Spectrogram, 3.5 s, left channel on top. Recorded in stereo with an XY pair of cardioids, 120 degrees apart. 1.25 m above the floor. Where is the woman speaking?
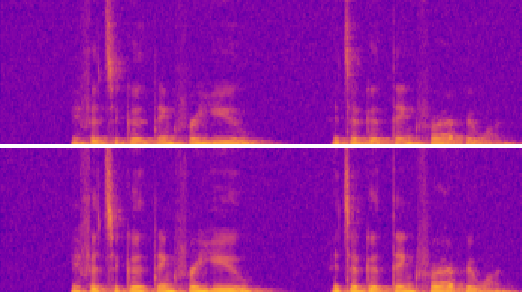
35° right, 0.9 m.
